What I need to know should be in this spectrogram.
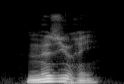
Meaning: to measure
- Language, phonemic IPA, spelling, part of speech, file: French, /mə.zy.ʁe/, mesurer, verb, Fr-mesurer.ogg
